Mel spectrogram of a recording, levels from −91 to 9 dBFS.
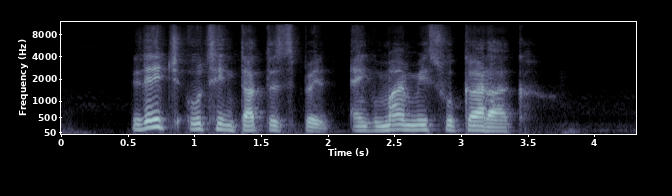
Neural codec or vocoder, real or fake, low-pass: codec, 16 kHz in and 24 kHz out, 0.6 kbps, FocalCodec, streaming, 4096 codes; fake; 10.8 kHz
